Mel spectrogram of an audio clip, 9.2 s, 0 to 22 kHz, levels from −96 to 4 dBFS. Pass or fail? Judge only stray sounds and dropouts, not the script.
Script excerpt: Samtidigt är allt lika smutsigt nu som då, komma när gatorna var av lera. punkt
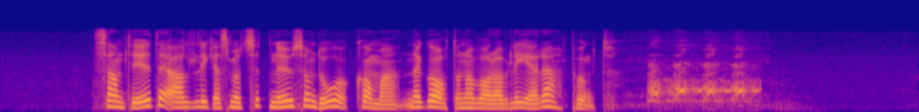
fail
